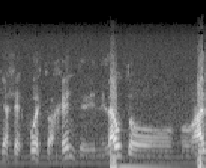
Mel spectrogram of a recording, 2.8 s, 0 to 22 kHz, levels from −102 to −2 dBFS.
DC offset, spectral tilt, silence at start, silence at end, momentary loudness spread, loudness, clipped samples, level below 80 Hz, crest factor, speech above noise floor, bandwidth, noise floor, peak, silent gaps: under 0.1%; -3.5 dB/octave; 0 s; 0 s; 21 LU; -23 LUFS; under 0.1%; -44 dBFS; 16 dB; 17 dB; 13 kHz; -40 dBFS; -8 dBFS; none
